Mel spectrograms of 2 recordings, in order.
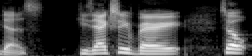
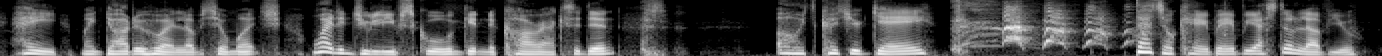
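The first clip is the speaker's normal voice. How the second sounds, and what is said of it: Imitates another person's voice. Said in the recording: “This is my Christian Bale Dick Cheney impersonation.”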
